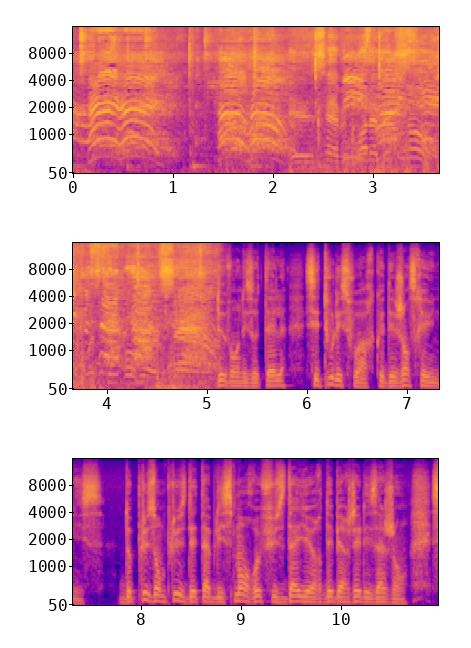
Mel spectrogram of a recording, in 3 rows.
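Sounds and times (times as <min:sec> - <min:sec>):
protest crowd chanting: 0:00.0 - 0:05.1
speech: 0:02.5 - 0:10.9.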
